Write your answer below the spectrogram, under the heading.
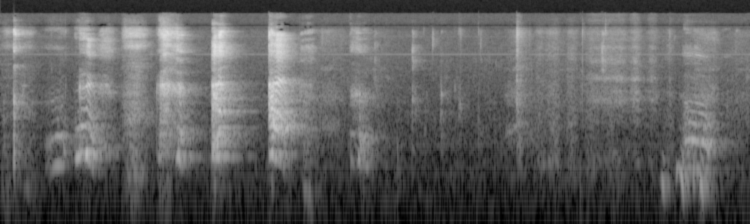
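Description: A young baby makes short breathy vocal sounds and babbles while being spoon-fed, with a cluster of louder bursts about two seconds in and a brief voiced sound near the end.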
